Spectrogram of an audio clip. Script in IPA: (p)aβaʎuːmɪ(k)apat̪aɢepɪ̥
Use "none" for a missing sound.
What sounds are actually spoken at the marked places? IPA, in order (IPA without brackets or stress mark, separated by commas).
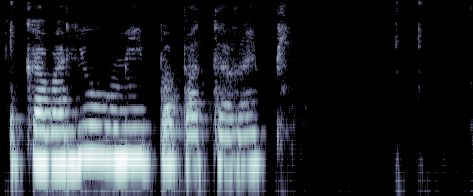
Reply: k, p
